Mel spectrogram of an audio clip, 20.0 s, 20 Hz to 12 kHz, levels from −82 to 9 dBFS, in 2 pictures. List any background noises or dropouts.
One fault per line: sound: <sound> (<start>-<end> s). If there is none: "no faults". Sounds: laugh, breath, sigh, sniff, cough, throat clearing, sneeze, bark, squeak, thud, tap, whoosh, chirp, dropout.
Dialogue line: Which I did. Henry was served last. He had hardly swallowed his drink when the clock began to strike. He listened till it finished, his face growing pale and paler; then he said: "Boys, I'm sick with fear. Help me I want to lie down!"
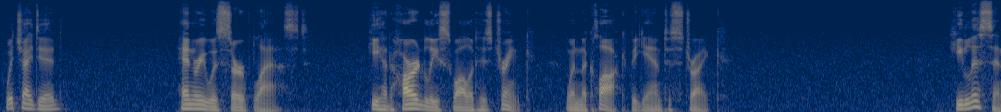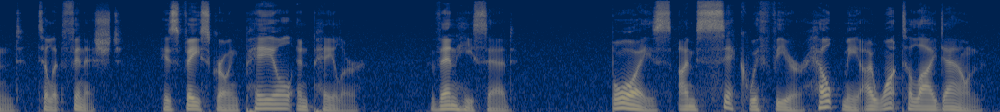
no faults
